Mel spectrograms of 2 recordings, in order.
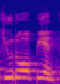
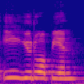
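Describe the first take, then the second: First: यूरोपियन said as it sounds, starting on a plain "you" sound with no E; true sound. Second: ई यूरोपियन read letter by letter with a clear E sound before यूरोपियन; spelling-based misreading. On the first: Teacher showing students the real sound of यूरोपियन, starting on "yoo". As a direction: open यूरोपियन with a clean "yoo", no E before it. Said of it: "sound कैसे दे रहा है?". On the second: Teacher showing students the wrong spelling-based reading ई यूरोपियन, starting on E. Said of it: "इसकी spelling तो आपको यूरोप, ई यूरोपियन लग रही है". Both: Shown as a demonstration.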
